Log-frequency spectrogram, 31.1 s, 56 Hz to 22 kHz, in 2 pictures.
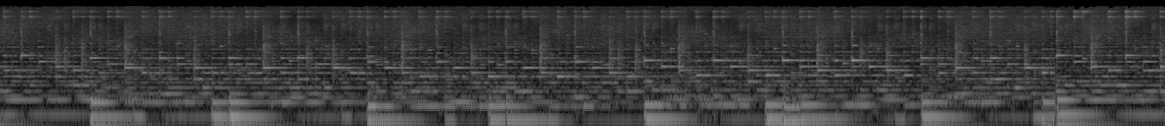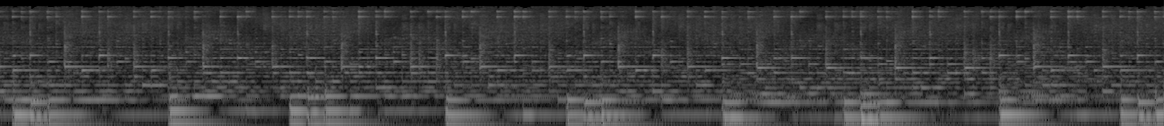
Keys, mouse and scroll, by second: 1.5 click, 8.9-12.2 middle drag, 12.2-12.6 scroll up 1, 14.4 shift+click, 17.9 scroll down 1, 18.8-20.8 middle drag, 20.8-21.2 scroll down 1, 23.0-23.4 scroll up 1, 25.2 click, 25.4 right click, 25.6-31.0 right drag.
